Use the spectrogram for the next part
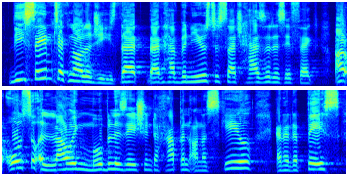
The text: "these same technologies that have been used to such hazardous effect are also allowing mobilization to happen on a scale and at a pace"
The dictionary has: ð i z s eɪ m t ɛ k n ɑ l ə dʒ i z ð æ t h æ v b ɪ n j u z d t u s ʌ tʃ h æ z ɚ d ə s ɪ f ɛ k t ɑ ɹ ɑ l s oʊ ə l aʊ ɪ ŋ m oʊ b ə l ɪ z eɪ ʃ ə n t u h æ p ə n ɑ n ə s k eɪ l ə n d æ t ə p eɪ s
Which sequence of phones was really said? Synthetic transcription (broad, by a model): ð i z s eɪ m t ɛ k n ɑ l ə dʒ i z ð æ t h æ v b ɪ n j u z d t u s ʌ tʃ h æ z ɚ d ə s ɪ f ɛ k t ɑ ɹ ɑ l s oʊ ə l aʊ ɪ ŋ m oʊ b ə l ɪ z eɪ ʃ ə n t u h æ p ə n ɑ n ə s k eɪ l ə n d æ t ə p eɪ s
